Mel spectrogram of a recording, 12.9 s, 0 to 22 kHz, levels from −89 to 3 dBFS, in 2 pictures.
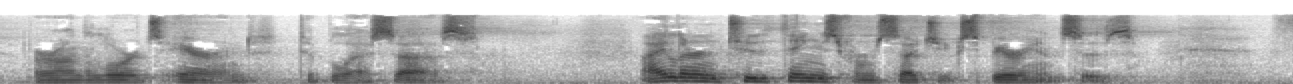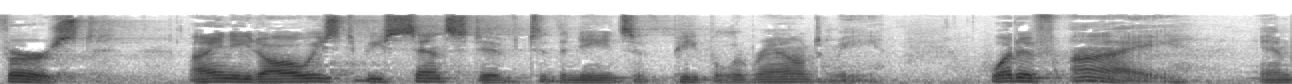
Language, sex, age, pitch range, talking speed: English, male, 50-69, 110-145 Hz, 155 wpm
